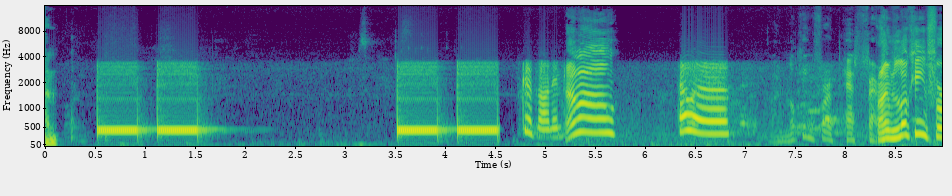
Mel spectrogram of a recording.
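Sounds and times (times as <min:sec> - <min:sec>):
telephone ringing tone heard down the line: 0:00.5 - 0:01.7, 0:03.5 - 0:04.6
speech: 0:04.9 - 0:08.9.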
